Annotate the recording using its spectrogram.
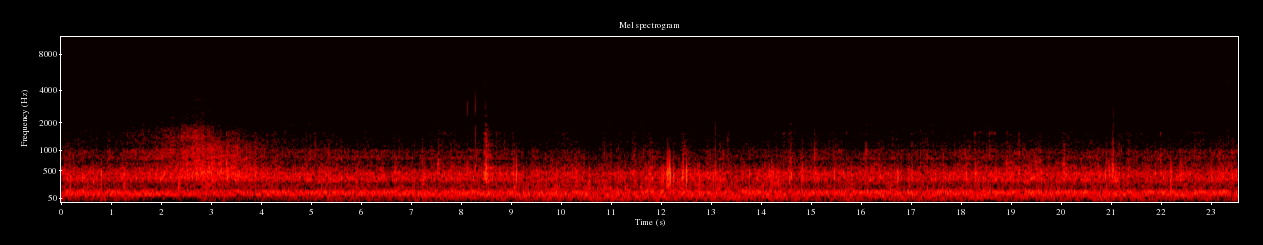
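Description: Wind rushes steadily past while moving along outdoors.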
